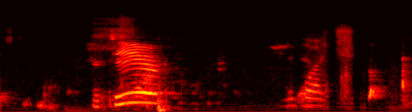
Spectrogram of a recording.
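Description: A little girl speaks close to a phone.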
